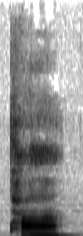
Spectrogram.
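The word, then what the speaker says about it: 他: So, both he and she in Chinese is pronounced ta.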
